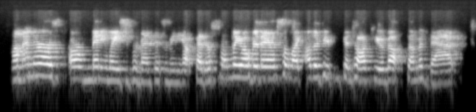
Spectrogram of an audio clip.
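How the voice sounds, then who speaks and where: A woman with a fairly high pitch talks at a very fast pace with hardly any pauses and fairly even intonation, and room echo is audible. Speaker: conference speaker, wildlife rehabilitator and bird bander. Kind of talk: conference talk. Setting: conference room, not using the microphone. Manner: loud. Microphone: no microphone.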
